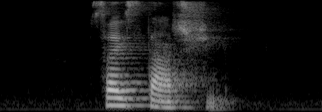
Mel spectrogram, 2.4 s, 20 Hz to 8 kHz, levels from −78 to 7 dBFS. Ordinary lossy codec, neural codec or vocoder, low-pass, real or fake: none; none; none; real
